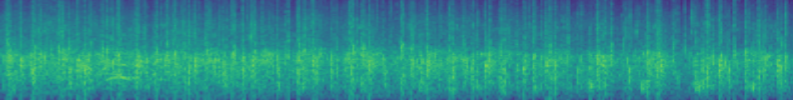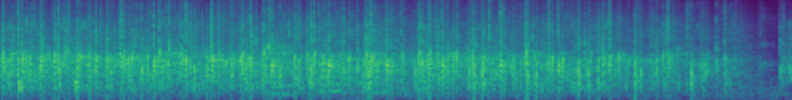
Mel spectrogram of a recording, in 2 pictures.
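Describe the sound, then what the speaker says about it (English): Audience applause at a public health speaking event, a dense steady wash of many hands clapping loudly for the speakers, sustained for several seconds before tapering off abruptly at the end. "Let's give all of our speakers one big round of applause."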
